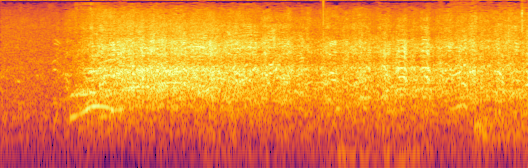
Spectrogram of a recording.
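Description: Studio audience laughing, breaking out suddenly about a second in and carrying on loudly.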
